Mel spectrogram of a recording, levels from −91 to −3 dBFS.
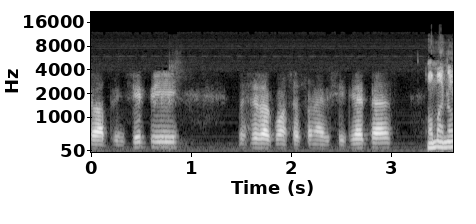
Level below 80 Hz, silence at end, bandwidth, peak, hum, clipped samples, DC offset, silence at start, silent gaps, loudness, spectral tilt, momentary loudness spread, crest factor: -56 dBFS; 0 s; 12.5 kHz; 0 dBFS; none; under 0.1%; under 0.1%; 0 s; none; -20 LUFS; -5.5 dB/octave; 10 LU; 20 dB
